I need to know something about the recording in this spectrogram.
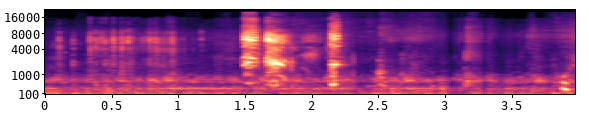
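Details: Pug puppies of a mother dog named Samantha, filmed in August 2014, let out a few short, high squeaky yelps close together mid-clip over a steady low hum and a rumbling background noise likened to a passing train.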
